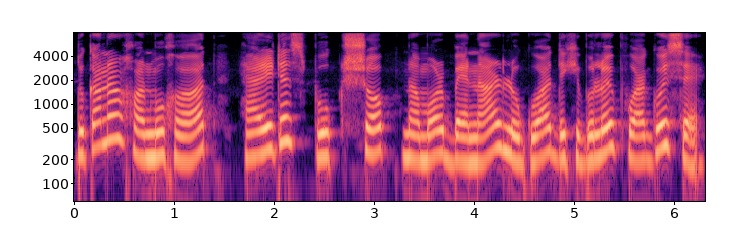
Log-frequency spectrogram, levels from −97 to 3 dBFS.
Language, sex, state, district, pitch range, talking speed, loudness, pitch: Assamese, female, Assam, Kamrup Metropolitan, 205-260 Hz, 105 wpm, -15 LUFS, 225 Hz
